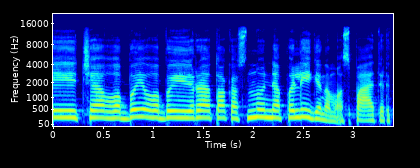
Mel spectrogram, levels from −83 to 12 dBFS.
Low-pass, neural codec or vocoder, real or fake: 14.4 kHz; none; real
